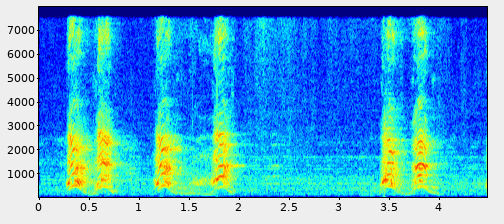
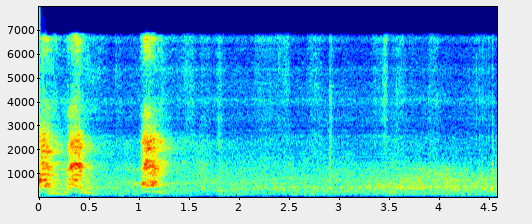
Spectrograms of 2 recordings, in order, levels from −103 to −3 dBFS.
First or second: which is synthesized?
second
